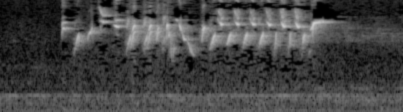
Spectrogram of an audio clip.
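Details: A lively European goldfinch song of about two seconds, with high twittering slurs followed by a quick rhythmic chain of sharp repeated notes and a final upward flourish, clear against a faint background.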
